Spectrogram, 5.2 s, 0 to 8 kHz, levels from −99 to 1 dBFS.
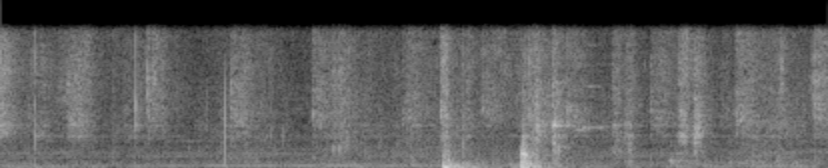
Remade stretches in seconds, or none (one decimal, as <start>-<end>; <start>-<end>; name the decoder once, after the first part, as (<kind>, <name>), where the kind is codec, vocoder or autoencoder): none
